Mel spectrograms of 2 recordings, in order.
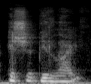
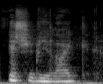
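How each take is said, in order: Both takes have the same delivery.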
